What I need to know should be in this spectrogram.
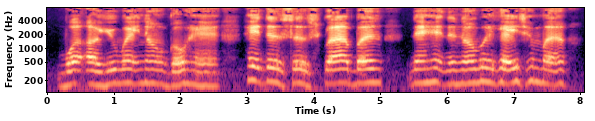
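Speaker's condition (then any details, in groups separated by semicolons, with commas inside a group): ALS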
